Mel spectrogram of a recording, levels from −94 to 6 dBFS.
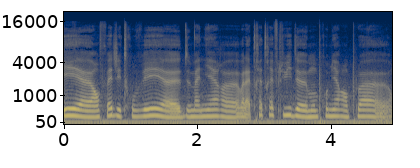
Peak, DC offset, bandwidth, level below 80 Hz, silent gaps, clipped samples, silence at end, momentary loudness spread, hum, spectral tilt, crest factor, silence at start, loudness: -8 dBFS; under 0.1%; 15 kHz; -36 dBFS; none; under 0.1%; 0 s; 7 LU; none; -7 dB/octave; 14 dB; 0 s; -23 LUFS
